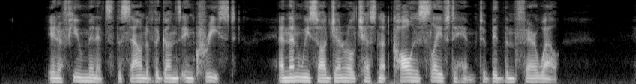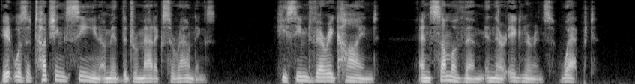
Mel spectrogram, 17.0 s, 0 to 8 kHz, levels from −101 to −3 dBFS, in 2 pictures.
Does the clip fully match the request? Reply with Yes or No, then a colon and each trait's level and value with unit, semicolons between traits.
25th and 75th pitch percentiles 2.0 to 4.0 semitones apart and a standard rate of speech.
Yes: average, 3.3 semitones; average, 165 wpm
